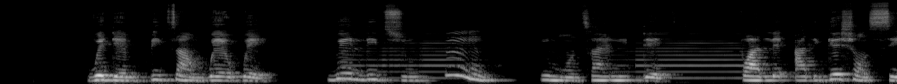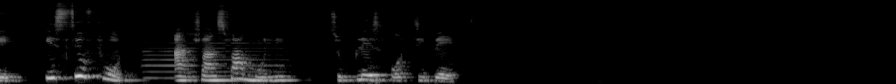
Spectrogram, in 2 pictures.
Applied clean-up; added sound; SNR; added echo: neural mask model RNNoise.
